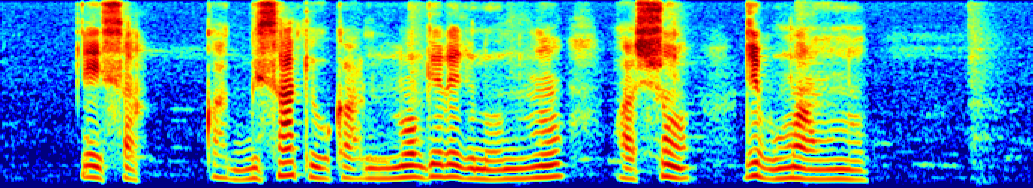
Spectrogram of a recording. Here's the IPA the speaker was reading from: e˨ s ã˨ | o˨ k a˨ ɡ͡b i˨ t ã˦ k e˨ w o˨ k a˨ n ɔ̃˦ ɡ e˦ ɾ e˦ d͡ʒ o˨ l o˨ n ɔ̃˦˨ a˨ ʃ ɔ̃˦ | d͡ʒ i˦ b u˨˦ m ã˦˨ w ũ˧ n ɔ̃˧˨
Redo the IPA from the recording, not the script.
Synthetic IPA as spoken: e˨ s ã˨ | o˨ k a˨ ɡ͡b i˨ s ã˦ k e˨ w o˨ k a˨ n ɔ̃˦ ɡ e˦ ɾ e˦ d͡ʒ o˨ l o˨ n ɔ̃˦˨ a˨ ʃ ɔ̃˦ | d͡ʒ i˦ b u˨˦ m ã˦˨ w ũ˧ n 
